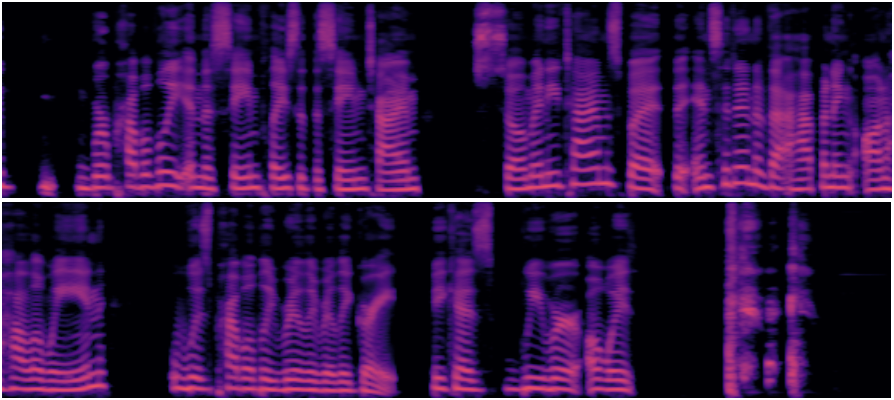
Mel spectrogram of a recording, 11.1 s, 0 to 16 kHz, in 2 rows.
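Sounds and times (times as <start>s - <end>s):
speech: 0.0s - 9.7s
person coughing dryly: 10.2s - 10.7s.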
